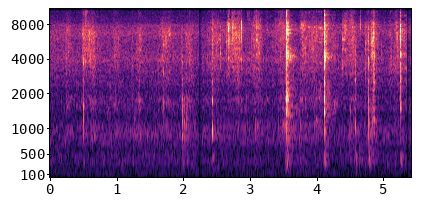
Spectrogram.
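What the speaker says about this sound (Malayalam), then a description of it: "കാൽ ടീസ്പൂൺ മഞ്ഞൾപ്പൊടി ഒരു സ്പൂൺ മുളക് പൊടി എല്ലാം കൂടി ഒന്ന് മിക്സ് ചെയ്യുക" A spoon stirs turmeric and chili powder together in a pan for a kerala kadala kappa dish, with irregular clinks and scrapes against the metal over a steady low background, no talk.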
